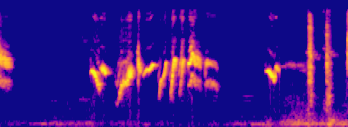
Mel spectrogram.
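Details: Male white-rumped shama courting a female for mating: harsh slurred and buzzy warbled phrases, a brief pause, then a single whistle followed by rattling noise bursts and a low rumble.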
